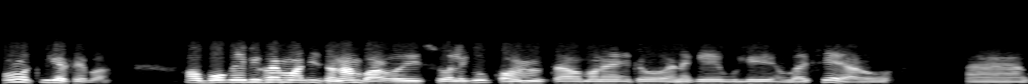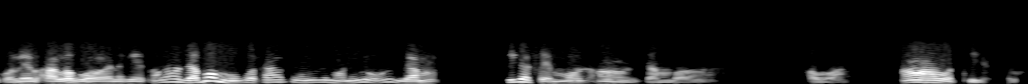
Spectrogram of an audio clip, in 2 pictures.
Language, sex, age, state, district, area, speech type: Assamese, male, 45-60, Assam, Lakhimpur, rural, conversation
